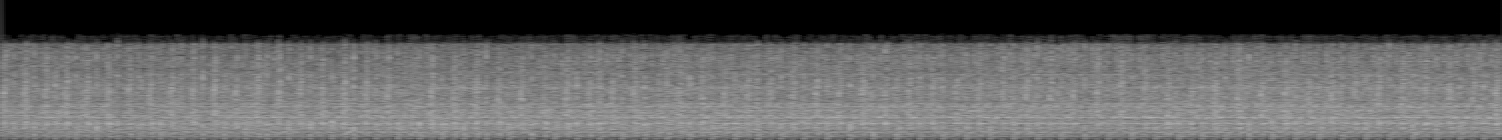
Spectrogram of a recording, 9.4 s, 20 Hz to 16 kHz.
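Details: 1978 John Deere Tecumseh HM80 8 hp 318cc single-cylinder snowblower engine, restarted: dense, even chuffing at steady speed, no misses, knocks or surging. Normal running.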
